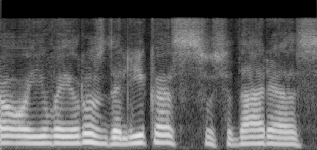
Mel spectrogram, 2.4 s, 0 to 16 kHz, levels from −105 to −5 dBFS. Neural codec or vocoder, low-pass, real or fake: vocoder, 22.05 kHz, 80 mel bands, WaveNeXt; 9.9 kHz; fake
